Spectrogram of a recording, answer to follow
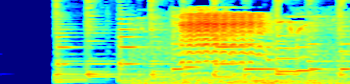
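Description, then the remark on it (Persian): A loud, close sheep bleat rings out after a brief silence, a wavering, drawn-out call with a strained, nasal quality that holds for about three seconds, with no talking over it. “گوسفند. گوسفند ما گرمشه، بابا صدا میکنه، انگار داره شکایت از این هوا میکنه”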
